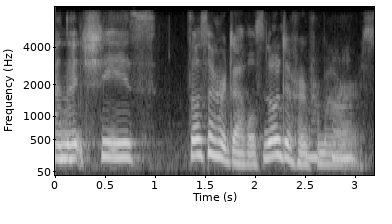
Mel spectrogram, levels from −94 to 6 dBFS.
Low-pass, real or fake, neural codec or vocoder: 7.2 kHz; real; none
